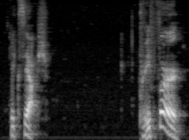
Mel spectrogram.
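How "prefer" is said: prefer said pre-FER, last syllable stressed. Teaching verb stress in Portuguese, stress on fer in prefer. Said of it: "essa última sílaba aqui, ela é a tônica".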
